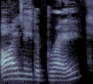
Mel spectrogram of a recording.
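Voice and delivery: acted, very angry, furious voice. Retelling an argument with the husband in an angry tone. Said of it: "said to my husband in a very angry tone".

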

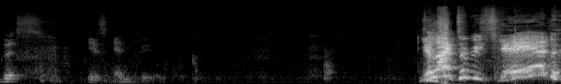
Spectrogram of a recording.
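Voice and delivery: put-on very high, very loud, shrill, booming creepy old man voice. On a radio show, the speaker introduces a story in a creepy old man voice. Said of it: "Creepy old man voice".

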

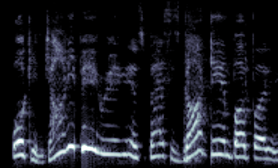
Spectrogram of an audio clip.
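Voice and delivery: top-of-the-lungs scream, very high, loud and shrill. In the car on the interstate between two semis, imitating Cole screaming. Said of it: "Cole literally is screaming at the top of his lungs".

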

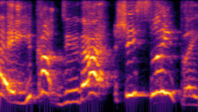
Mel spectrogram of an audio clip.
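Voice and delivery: terrible put-on British accent, high and swooping. Recalling playing the urchin boy in a sketch show: terrible put-on British accent. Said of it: "he's just a weird little guy he's like, ... Like that. ... like a terrible British accent".

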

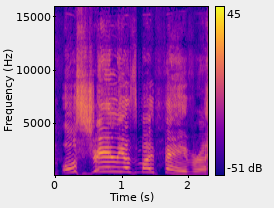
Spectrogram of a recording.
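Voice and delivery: bad Australian accent, very high and loud. Naming a favorite country, the speaker tries a bad Australian accent. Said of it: "it is not an Aussie accent".

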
